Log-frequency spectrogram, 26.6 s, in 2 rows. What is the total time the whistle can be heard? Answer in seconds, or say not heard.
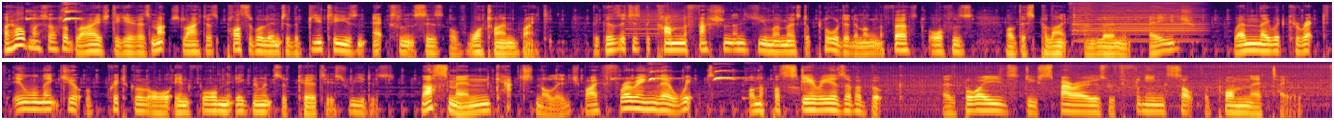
2 s.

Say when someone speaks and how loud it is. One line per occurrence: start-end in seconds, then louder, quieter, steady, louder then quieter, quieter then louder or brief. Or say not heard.
0.0-26.3 steady.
